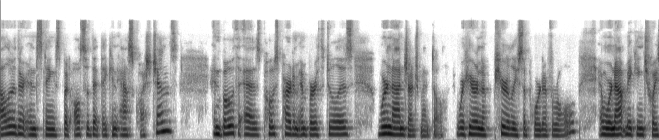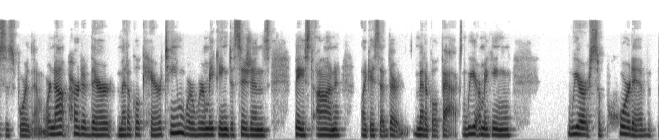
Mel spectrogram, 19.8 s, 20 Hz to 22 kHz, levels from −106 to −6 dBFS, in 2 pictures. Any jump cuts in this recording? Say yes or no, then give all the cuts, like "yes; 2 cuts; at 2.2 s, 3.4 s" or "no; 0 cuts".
yes; 1 cut; at 16.8 s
